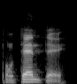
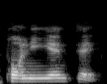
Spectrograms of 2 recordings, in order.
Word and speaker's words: Poniente: I kept mispronouncing it and calling it potente, and that means power. And You see, that's what happened. No, it's Poniente.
